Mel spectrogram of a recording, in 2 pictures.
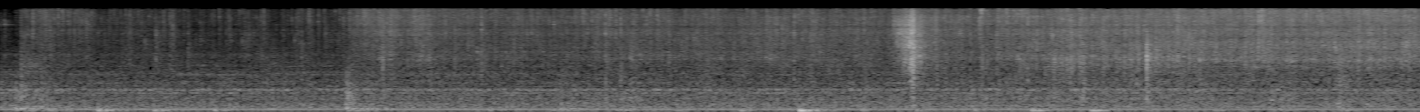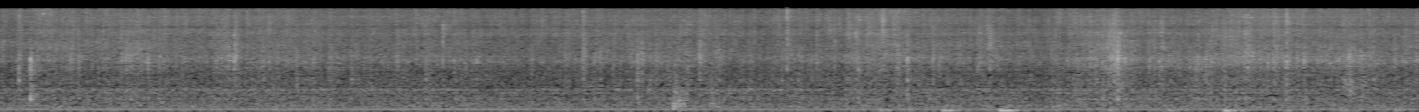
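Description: Wiener sausage pieces and then cabbage sizzling in hot oil in a frying pan, the sizzle building from a few seconds in as more food goes into the pan, with light knocks of pieces dropping in. A single sharp clatter stands out about nine seconds in.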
